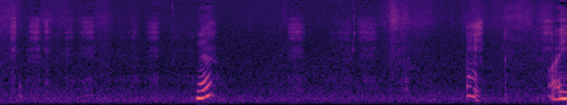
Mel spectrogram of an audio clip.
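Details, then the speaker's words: A baby has repeated hiccups: three brief, abrupt voiced catches at irregular intervals against quiet room noise. "doing oops hiccups again hey pickups irritating right"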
